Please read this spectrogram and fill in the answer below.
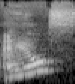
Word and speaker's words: Egil: think she says Eils, with a soft G.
